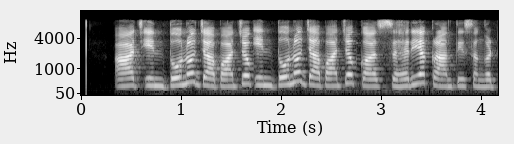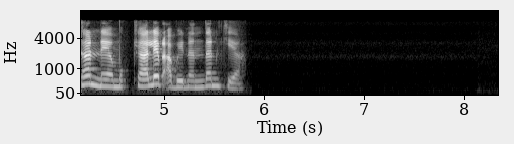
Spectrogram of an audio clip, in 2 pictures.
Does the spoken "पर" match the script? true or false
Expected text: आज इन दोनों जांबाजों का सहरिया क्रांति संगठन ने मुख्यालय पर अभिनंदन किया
false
